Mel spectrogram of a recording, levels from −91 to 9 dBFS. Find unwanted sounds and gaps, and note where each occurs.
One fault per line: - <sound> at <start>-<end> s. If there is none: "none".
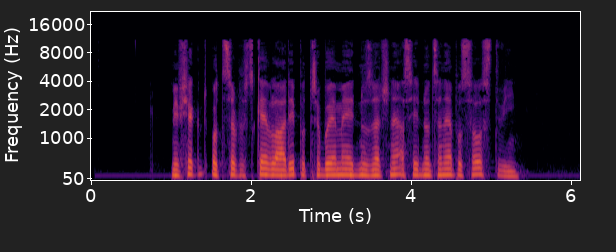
none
